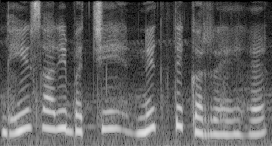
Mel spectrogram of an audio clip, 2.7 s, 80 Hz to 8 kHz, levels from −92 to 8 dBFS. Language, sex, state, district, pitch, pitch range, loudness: Hindi, female, Jharkhand, Palamu, 295 Hz, 265-340 Hz, -14 LUFS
